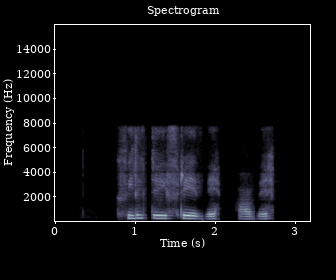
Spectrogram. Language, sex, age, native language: Icelandic, female, 10, Icelandic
